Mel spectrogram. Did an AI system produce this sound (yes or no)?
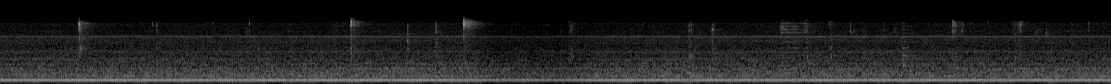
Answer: no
